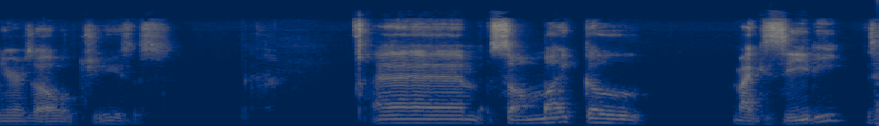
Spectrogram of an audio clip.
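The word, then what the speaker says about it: Magdziak: So Michael Magzidi is how you pronounce it versus Anthony Kakache.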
